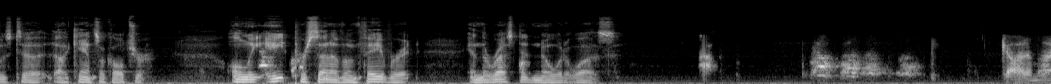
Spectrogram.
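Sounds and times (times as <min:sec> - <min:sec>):
speech: 0:00.0 - 0:01.6, 0:02.3 - 0:06.2, 0:10.1 - 0:10.5
dogs barking: 0:08.0 - 0:09.4.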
